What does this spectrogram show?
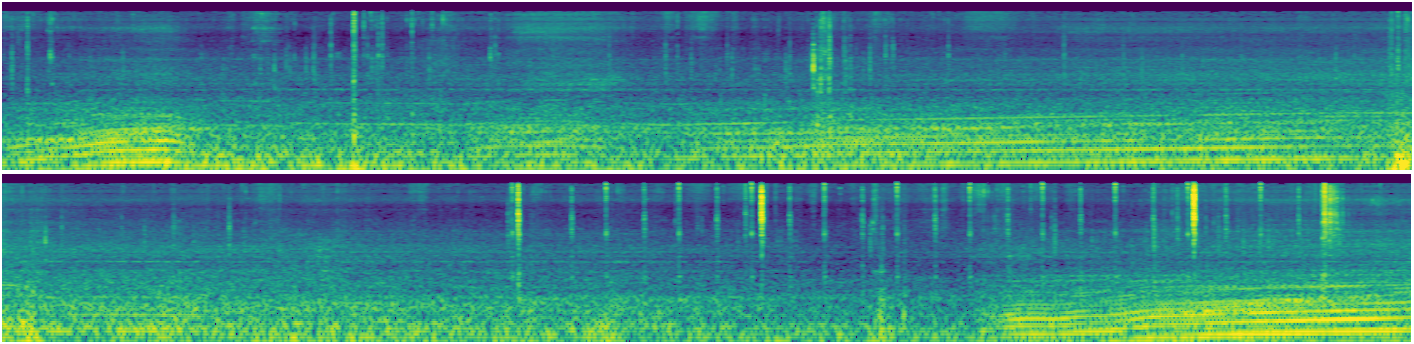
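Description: Mercedes-Benz car engine heard from inside the cabin while driving, its pitch rising several times as the car accelerates. Light rattling clicks, and a single knock about halfway through.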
